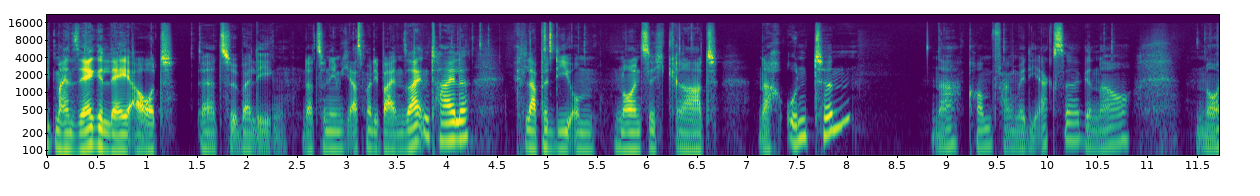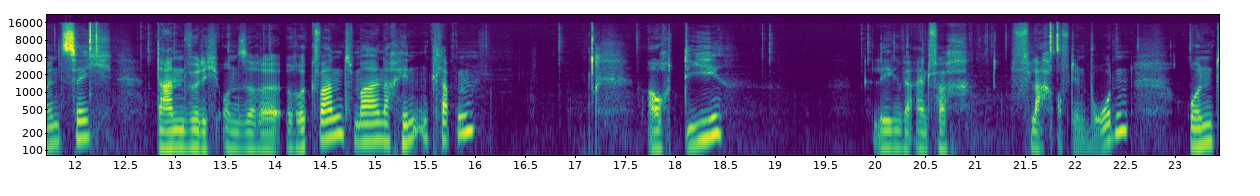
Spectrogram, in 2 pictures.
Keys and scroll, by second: 3.9-5.0 typing, 6.5 q, 11.6 9, 11.8 Return, 12.2 space, 17.7 q, 20.7-22.5 typing.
